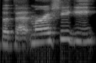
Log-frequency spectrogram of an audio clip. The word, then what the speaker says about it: Babette Murishage: name correctly I know I'm gonna do it B bet marigi I nailed it didn't I did I nail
